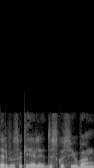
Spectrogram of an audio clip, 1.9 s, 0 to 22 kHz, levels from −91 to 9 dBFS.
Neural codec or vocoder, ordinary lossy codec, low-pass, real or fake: none; AAC, 32 kbps; 7.2 kHz; real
